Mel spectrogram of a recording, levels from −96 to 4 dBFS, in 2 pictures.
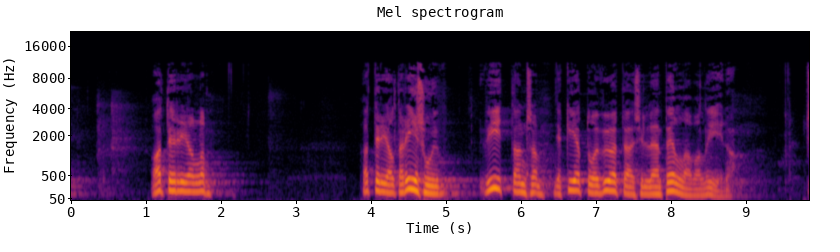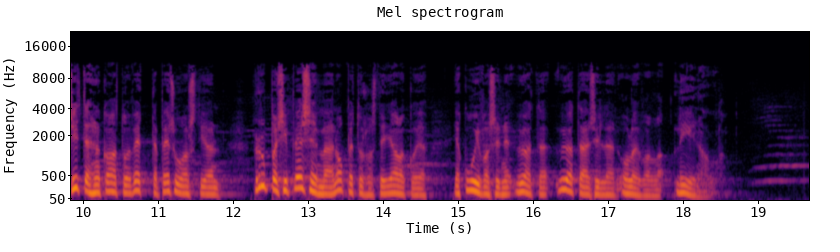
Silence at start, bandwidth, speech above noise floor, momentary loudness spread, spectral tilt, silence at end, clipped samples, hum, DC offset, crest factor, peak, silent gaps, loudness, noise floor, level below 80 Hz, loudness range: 0 s; 11.5 kHz; 44 dB; 12 LU; -6.5 dB/octave; 1.25 s; under 0.1%; none; under 0.1%; 20 dB; -12 dBFS; none; -31 LUFS; -74 dBFS; -68 dBFS; 5 LU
